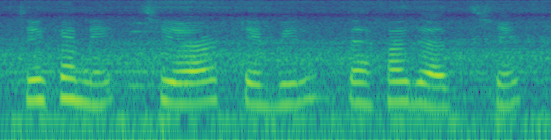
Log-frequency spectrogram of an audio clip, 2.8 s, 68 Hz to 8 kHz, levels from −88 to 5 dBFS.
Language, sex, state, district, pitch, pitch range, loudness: Bengali, female, West Bengal, Alipurduar, 240 Hz, 235-255 Hz, -16 LUFS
